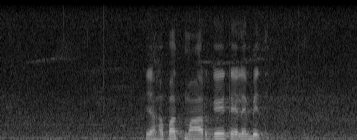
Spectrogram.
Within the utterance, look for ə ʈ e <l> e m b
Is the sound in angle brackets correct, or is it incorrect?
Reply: correct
